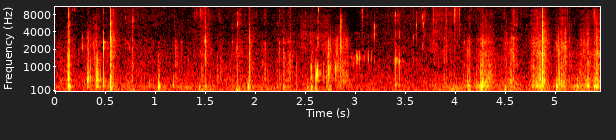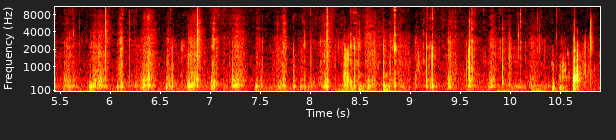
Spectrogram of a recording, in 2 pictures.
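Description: Close-miked chewing of a strawberry tart with a pastry crust: a steady run of sharp clicks and crunches, thickest in the second half.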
